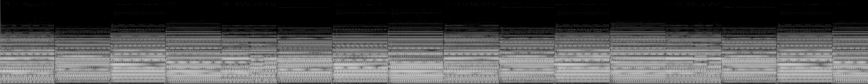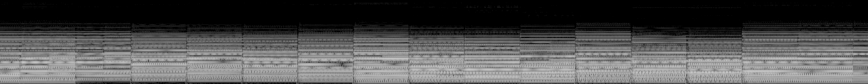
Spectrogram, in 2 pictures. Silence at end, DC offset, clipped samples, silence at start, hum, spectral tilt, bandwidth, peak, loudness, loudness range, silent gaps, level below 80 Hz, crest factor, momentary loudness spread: 0 s; under 0.1%; under 0.1%; 0 s; none; -6.5 dB/octave; 19.5 kHz; 0 dBFS; -14 LUFS; 2 LU; none; -66 dBFS; 14 dB; 3 LU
